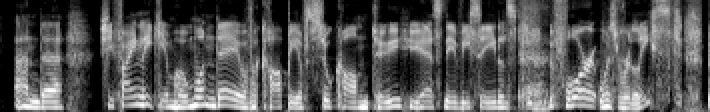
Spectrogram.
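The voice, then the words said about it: North Belfast accent. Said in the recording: “a nice North Belfast accent”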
